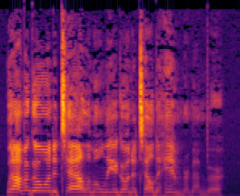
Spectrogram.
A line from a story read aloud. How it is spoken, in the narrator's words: growled Mr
